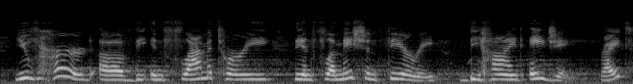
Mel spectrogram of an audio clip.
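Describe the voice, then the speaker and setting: An animated, high-pitched woman's voice with ordinary pitch variation, set against noticeable background noise. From French-speaking background. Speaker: skincare trainer. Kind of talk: presentation to an audience.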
